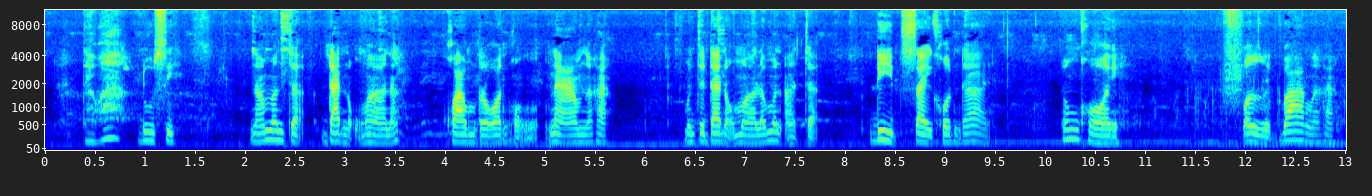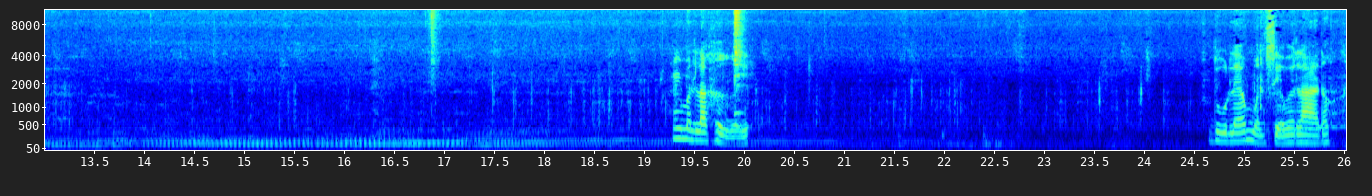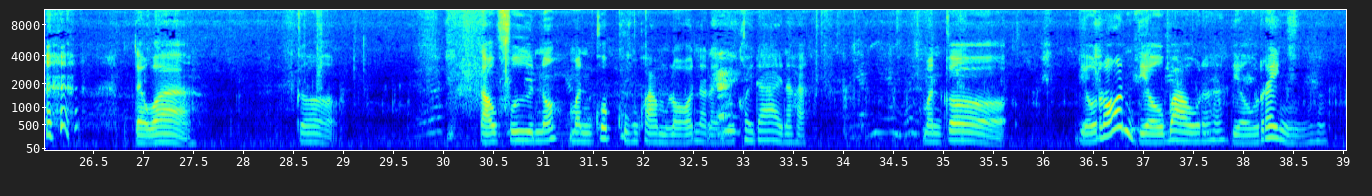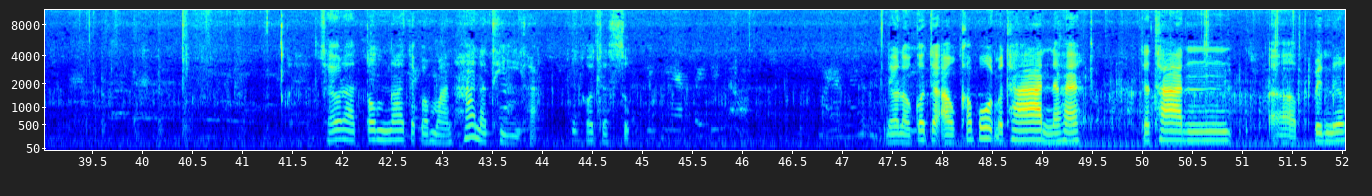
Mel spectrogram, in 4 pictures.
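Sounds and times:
water boiling and bubbling: 0.0s - 52.0s
woman speaking softly: 3.1s - 5.6s, 29.7s - 35.4s.

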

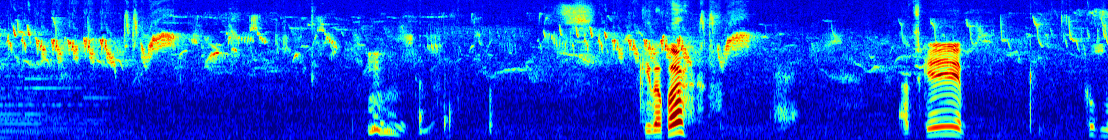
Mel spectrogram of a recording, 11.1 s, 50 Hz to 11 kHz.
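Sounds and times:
small birds chirping: 0.0s - 11.0s.

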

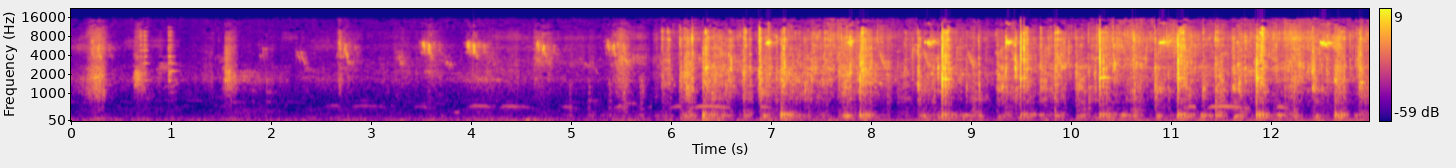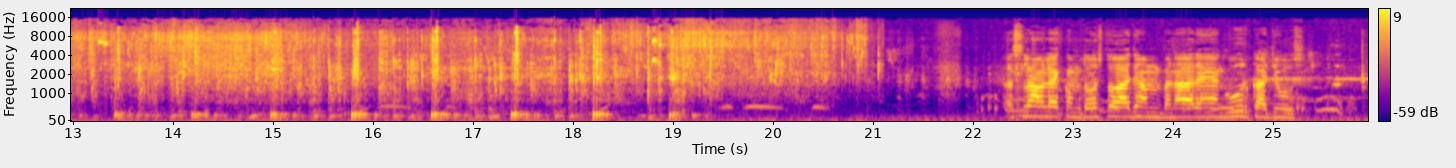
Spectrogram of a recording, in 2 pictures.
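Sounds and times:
pump handle knocking and creaking: 5.5s - 21.1s
water gushing and splashing: 6.0s - 21.1s.

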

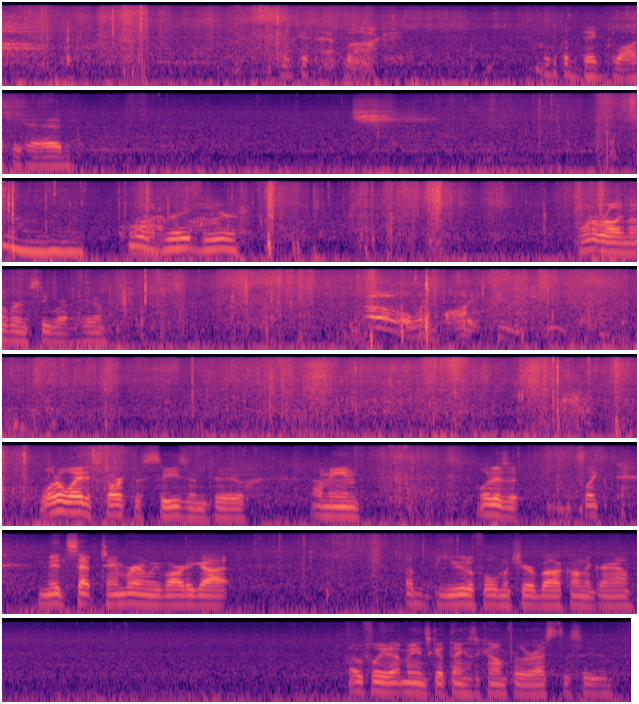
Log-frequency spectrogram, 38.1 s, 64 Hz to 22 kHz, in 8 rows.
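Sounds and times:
footsteps in forest leaves: 0.0s - 6.0s, 7.6s - 32.3s
steady low rumble: 0.0s - 27.9s
faint hiss: 0.0s - 38.0s
low rumble: 9.4s - 11.4s.

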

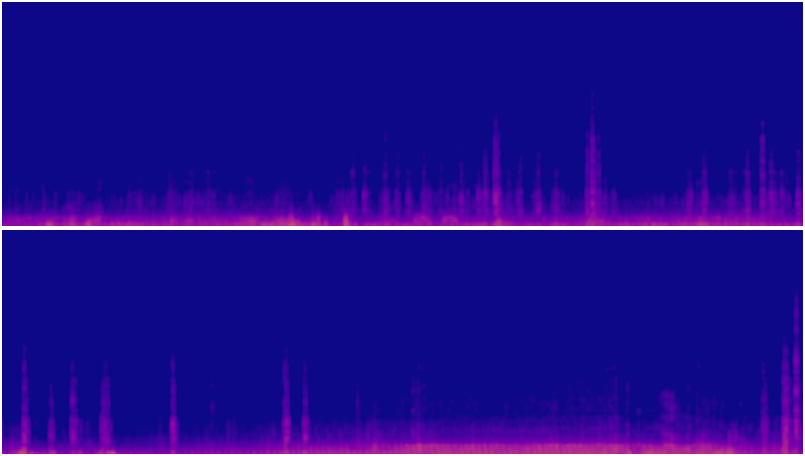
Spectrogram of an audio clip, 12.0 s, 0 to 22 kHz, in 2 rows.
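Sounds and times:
sharp knocks and rattles: 0.0s - 9.4s, 10.2s - 12.0s
vehicle engine running: 0.0s - 12.0s.

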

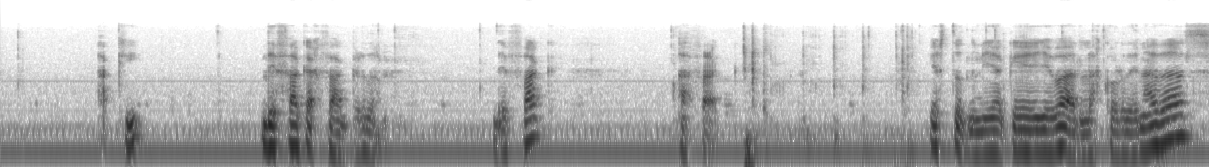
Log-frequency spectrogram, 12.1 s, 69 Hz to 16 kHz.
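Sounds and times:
steady low hum: 0.0s - 12.0s
computer mouse and keyboard clicks: 6.7s - 10.0s.

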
